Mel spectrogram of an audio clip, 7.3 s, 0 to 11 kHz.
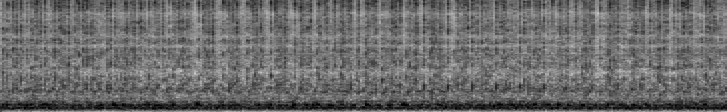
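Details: BluePrint 396 big-block crate engine for a 1970 Camaro SS, first outdoor run after oil priming and a timing check: even beat, steady low rumble throughout; running cleanly and healthy, no leaks seen.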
